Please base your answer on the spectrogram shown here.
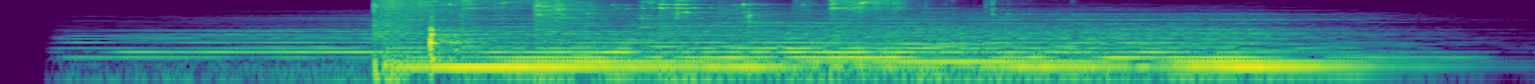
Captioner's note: dramatic music; glass crashing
